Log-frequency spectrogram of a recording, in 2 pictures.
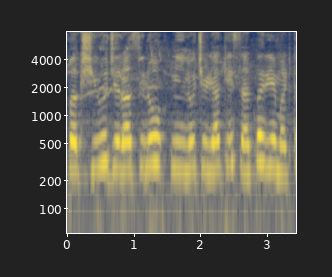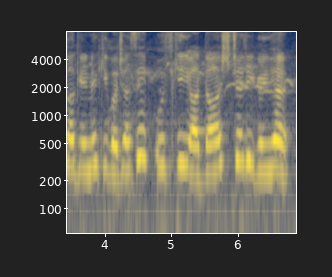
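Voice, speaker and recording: A woman's voice: sits high, fairly even intonation, unhurried, a little hiss or hum. A woman voicing a wise cartoon owl who explains and gives instructions to a group of birds. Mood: explaining. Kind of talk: Hindi cartoon voice acting.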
